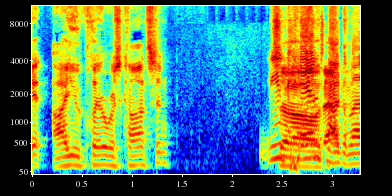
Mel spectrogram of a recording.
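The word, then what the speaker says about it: Eau Claire: IU Claire, Wisconsin.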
